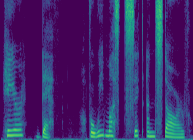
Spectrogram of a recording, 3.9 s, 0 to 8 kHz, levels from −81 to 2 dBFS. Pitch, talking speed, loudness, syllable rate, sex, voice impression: 235 Hz, 125 wpm, -21 LUFS, 3.5 syllables/s, female, very feminine, very young, tensed, very powerful, bright, very soft, very clear, very fluent, slightly raspy, very cute, intellectual, very refreshing, sincere, slightly calm, friendly, reassuring, very unique, slightly elegant, wild, slightly sweet, very lively, strict, intense, sharp, very light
